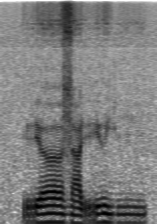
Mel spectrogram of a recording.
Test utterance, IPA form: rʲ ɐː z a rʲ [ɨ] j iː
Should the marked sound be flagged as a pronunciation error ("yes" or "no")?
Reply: no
